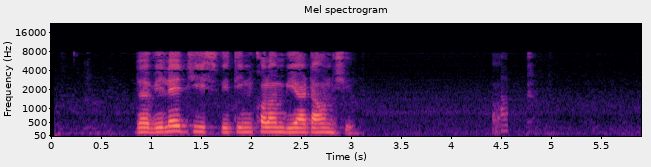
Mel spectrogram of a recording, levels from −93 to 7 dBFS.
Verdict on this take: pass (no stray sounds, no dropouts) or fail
fail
